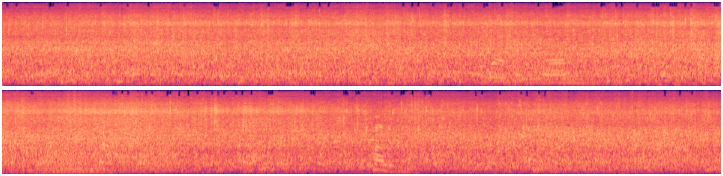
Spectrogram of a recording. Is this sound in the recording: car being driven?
no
